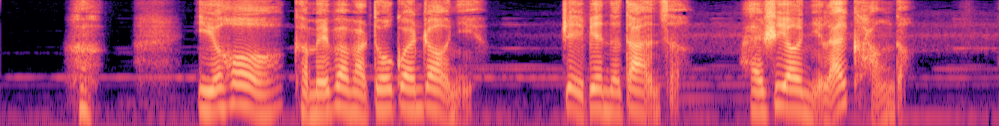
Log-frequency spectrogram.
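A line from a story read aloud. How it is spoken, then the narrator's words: With a smile. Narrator (Chinese): 林然笑了笑，对李沐雨说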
